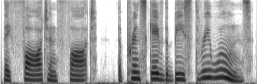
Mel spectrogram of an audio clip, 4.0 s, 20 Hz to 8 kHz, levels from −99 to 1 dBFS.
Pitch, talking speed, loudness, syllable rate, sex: 195 Hz, 165 wpm, -17 LUFS, 3.6 syllables/s, female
